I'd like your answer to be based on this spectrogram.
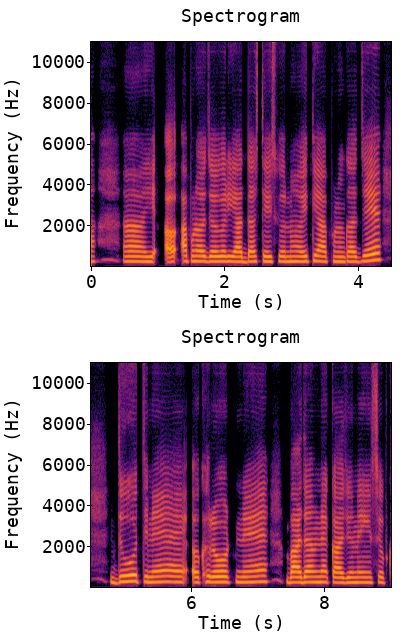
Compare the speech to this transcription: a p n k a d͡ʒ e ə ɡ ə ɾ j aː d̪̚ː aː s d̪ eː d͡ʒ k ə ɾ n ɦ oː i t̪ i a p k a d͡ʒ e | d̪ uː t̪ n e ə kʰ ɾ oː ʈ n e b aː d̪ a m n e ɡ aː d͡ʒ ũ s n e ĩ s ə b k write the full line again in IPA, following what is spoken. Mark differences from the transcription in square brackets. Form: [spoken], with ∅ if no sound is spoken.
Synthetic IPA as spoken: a p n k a d͡ʒ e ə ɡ ə ɾ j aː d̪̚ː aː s [t̪] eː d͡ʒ k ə ɾ n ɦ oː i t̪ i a p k a d͡ʒ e | d̪ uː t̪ n e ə kʰ ɾ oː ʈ n e b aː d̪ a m n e [k] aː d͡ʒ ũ [∅] n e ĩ s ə b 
